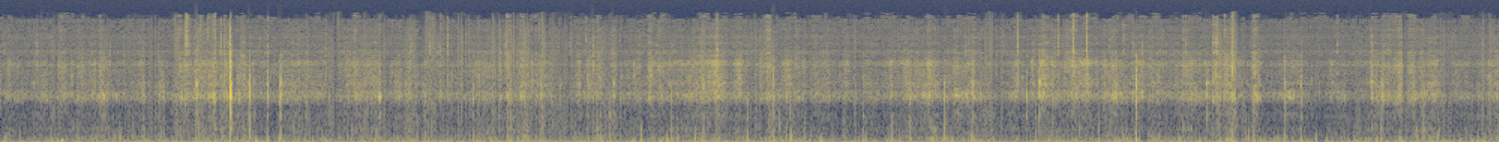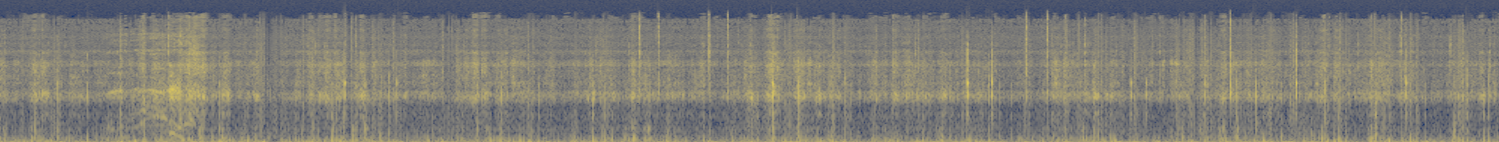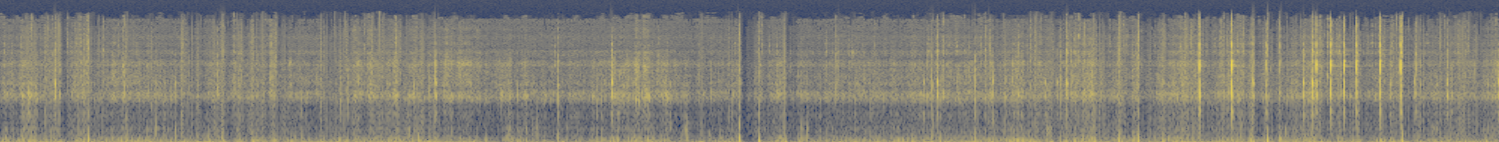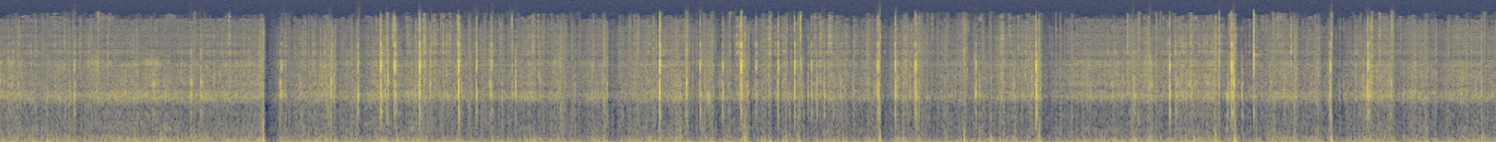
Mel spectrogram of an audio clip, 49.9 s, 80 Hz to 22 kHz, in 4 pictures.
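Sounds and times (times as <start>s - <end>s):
bike clicks and rattles: 0.0s - 49.9s
wind buffeting microphone: 0.0s - 49.9s
tyres on dirt: 13.4s - 15.2s.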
